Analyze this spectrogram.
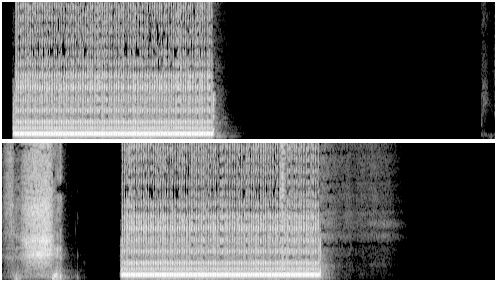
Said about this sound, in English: No identifier. Oh, come on. Sunday, dude. Pick up the fucking phone.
